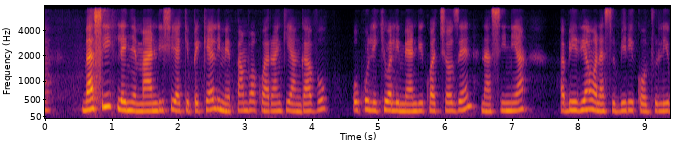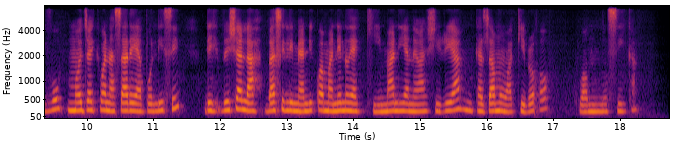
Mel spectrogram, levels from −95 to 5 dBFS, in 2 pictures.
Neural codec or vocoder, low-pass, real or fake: codec, 16 kHz, about 1 kbps, DyCAST, with the encoder's durations; 7.2 kHz; fake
